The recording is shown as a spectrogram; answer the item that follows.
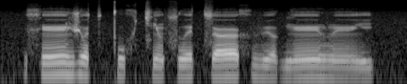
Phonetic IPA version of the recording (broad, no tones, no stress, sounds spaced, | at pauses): x ẽː ʒ ɵ t͡s t̪ u x t͡ɕ ɛ̃ sʷ e t͡s œː x v y ə̯ ɡ ẽː v ẽː j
